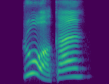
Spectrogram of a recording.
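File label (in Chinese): "若干", Chinese; HSK6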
